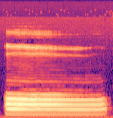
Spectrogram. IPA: l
